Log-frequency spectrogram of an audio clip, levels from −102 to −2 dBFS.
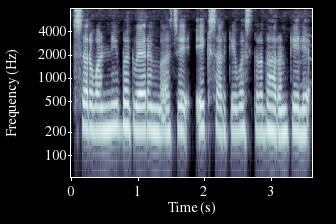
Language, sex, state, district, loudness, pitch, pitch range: Marathi, female, Maharashtra, Pune, -16 LUFS, 215 Hz, 205-220 Hz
